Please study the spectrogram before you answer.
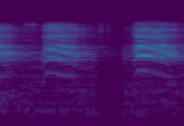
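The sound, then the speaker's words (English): Harsh, raspy crow-like caws from attacking falcons come in two loud bursts separated by a brief pause, with no voices. “Where are all these birds coming from? They are attacking!”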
